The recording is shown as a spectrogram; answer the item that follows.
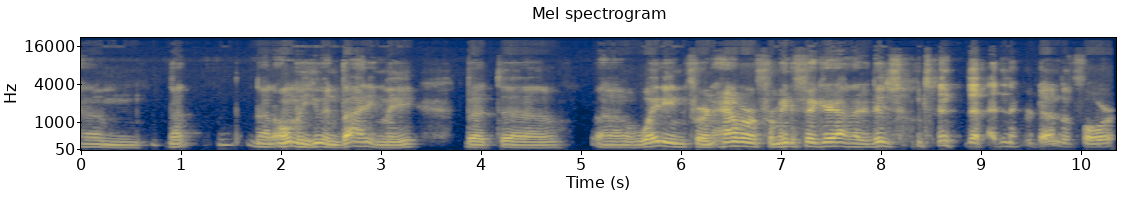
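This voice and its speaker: In a dark, mellow tone, a man speaks at a fairly slow pace with ordinary pitch variation against a quiet background. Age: 60s. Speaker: judge and author. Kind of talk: interview. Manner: halting, many fillers.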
